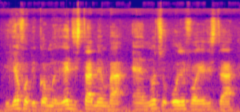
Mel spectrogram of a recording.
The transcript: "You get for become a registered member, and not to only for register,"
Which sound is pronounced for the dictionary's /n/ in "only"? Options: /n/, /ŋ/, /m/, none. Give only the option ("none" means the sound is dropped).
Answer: none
